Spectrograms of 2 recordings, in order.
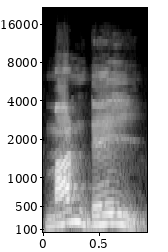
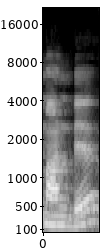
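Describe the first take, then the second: First: The final syllable is drawn out long. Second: The final syllable is short and clipped. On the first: "একটু টেনে বলবো মানডেই" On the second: "normal আমরা বলতাম মানডে"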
